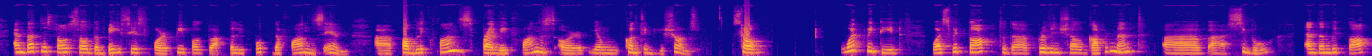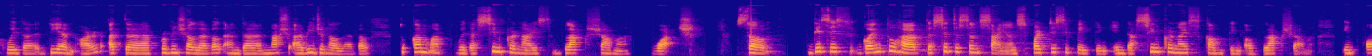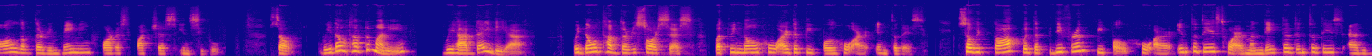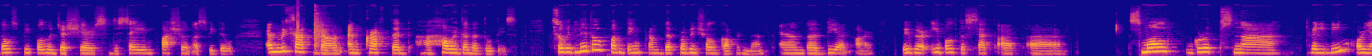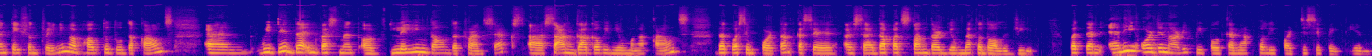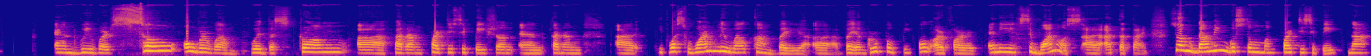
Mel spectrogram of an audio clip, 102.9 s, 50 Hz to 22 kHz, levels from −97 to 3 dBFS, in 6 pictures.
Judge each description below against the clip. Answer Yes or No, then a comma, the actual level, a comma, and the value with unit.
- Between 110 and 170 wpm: Yes, average, 150 wpm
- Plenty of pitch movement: No, average, 4.8 semitones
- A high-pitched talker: Yes, high, 220 Hz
